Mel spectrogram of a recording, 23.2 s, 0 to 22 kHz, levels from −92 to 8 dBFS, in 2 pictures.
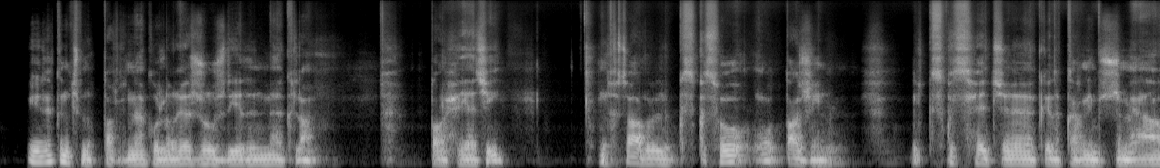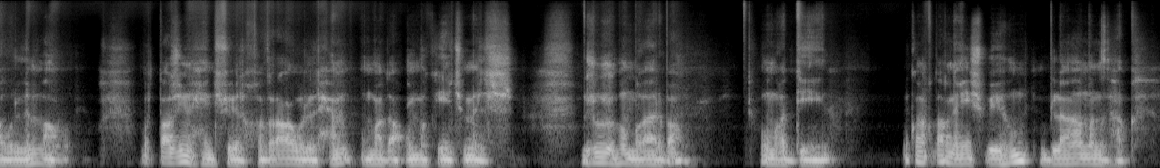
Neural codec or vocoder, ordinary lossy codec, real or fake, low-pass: autoencoder, 48 kHz, 128 numbers a frame, DAC-VAE, trained on Japanese speech; none; fake; none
